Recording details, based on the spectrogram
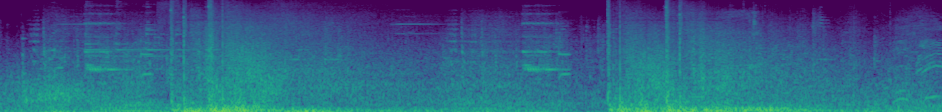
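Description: Naval guns firing in World of Warships: Legends: two heavy, booming salvos about three seconds apart, each bursting loud and then trailing into a long rolling rumble over steady background engine noise.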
